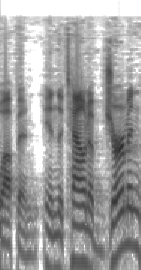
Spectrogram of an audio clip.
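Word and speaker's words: Jermyn: Very grateful for the church that I had the privilege to grow up in the town of German, Pennsylvania, spelled with a J, J-E-R-M-Y-N.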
